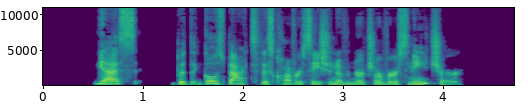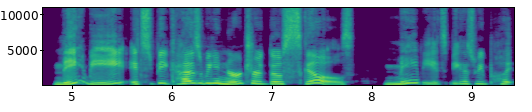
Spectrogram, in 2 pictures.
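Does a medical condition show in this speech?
No.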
